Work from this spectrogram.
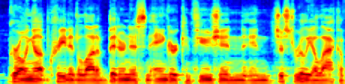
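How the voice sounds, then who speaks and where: A man with an American accent talks at a fairly quick pace. His fairly low voice is monotone and flat, with audible room echo. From US Midwest, small-town Nebraska. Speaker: pastor. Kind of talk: solo podcast talk, sermon-like. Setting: small studio.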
